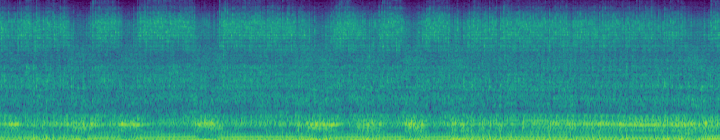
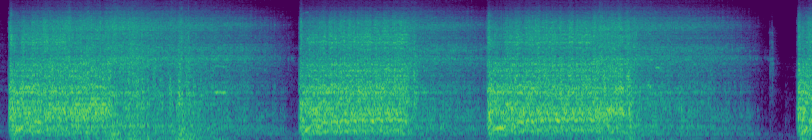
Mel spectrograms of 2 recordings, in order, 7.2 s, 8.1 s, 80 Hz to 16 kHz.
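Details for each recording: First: 1962 Austin Healey Sprite Mk2 with the 948cc engine, on its first start in over 40 years: a smooth, even idle that climbs cleanly through throttle blips and settles back without misses; running healthy. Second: 1962 Austin Healey Sprite Mk2 with the 948cc engine, first start in over 40 years: it revs up, sags and nearly dies every two to three seconds, needing throttle each time; it will not idle, cause not confirmed.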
